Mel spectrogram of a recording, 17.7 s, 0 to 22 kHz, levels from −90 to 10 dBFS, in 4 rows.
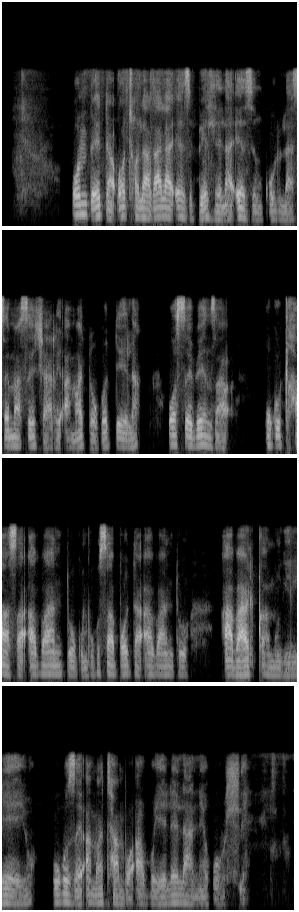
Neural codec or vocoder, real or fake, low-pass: codec, 24 kHz, 6 kbps, HILCodec; fake; 7.2 kHz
